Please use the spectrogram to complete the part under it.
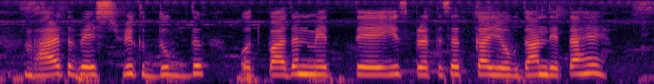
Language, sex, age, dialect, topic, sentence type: Hindi, female, 18-24, Awadhi Bundeli, agriculture, statement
